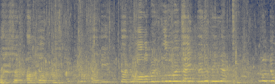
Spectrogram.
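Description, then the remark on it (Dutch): Water sloshes and splashes in a cave at high water as people use an empty chest as a float to get out, while a voice strains and groans over it, the splashing continuing unevenly underneath the vocal sounds. “En daar kwam die lege kist goed van pas, want het was inmiddels hoogwater geworden.”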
